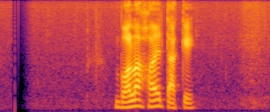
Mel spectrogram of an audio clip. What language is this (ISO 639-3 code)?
ben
